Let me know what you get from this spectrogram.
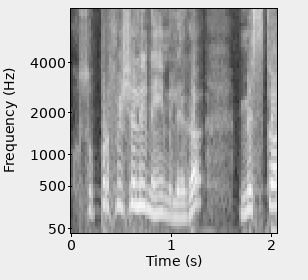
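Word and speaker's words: Mistah: मिस्टा कर्स देखो मिस्टर नहीं बोला मिस्टा बोला जानबूझ करके लैंग्वेज को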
